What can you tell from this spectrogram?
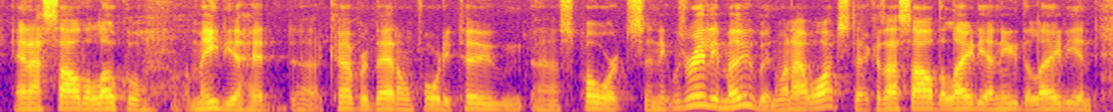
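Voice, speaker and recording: Here is an unremarkable speaking voice, a man with a fairly high pitch. He moves at a fairly quick pace with ordinary pitch variation. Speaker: radio sports announcer, voice of a high school's teams. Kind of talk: casual radio interview answer.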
